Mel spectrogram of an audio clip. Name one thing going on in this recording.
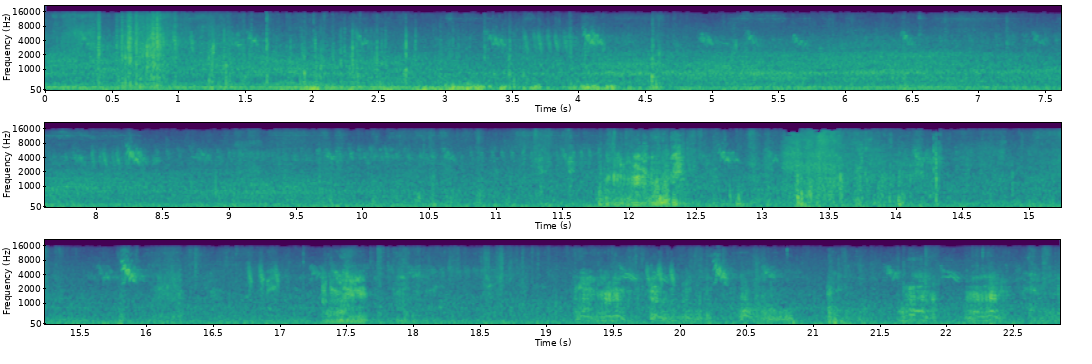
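Puppies scamper and scuffle over soft dirt.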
